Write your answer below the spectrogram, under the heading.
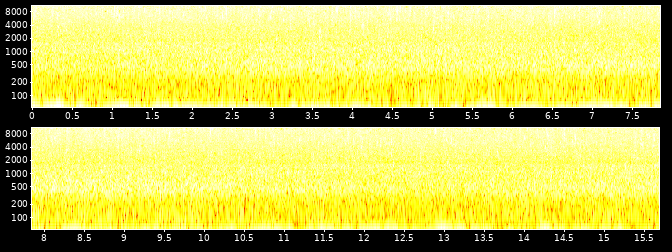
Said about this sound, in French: Vous pouvez entendre sa douce mélodie, l'eau jaillir de la source et rebondir sur la roche avant de couler sagement dans un ruisseau.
